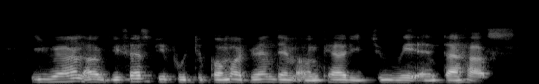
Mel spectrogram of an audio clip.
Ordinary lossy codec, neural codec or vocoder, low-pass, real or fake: MP3, 48 kbps; codec, 16 kHz, 4 kbps, X-Codec, HuBERT features, trained on general audio; 5.4 kHz; fake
